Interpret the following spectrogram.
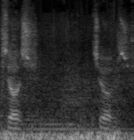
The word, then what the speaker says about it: Georges: 발음 조심하셔야 됩니다. 조지.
